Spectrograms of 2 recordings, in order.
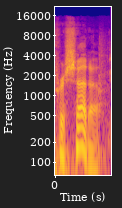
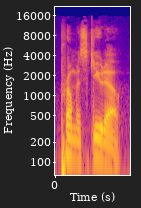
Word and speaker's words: prosciutto: He said prosciutto. – Yeah. Well, and also until about 2 years ago, I thought the meat was promiscuito.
